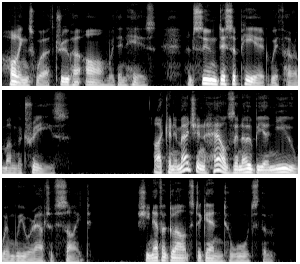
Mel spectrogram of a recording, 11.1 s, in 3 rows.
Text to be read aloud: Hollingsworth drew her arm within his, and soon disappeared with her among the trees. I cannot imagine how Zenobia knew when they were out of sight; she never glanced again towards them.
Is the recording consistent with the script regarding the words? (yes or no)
no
